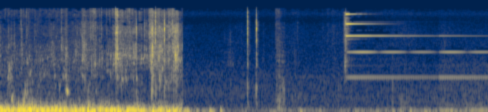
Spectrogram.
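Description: Hands swishing and rubbing rice in a large pot of water to wash it, sloshing and splashing, stopping about two seconds in. After two short clicks, a bright bell ding rings out for about a second: the chime of a subscribe-button animation.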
